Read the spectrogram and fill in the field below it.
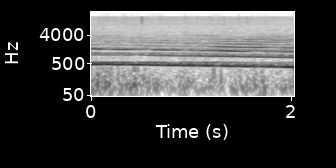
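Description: A tornado siren wails in one steady, loud sustained tone over rumbling background noise during a flooding storm.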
